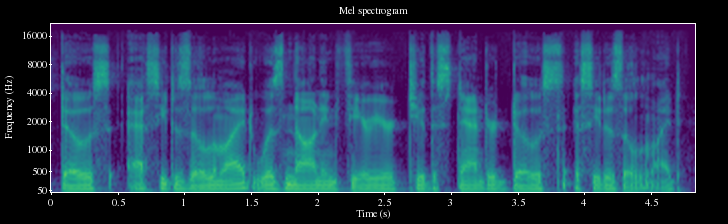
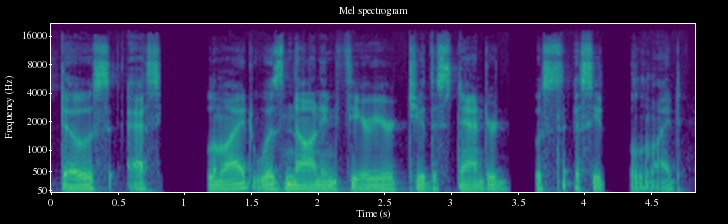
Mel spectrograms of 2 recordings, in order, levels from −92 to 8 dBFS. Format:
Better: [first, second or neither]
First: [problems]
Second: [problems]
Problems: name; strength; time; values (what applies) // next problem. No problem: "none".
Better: first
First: none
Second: audio cutting out; at 1 s, at 3.5 s and at 4 s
